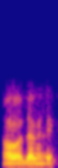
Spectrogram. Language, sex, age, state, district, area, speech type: Bodo, male, 18-30, Assam, Baksa, rural, conversation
